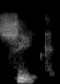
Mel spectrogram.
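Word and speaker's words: SEEC: engaged engineering and computing we pronounce it seek and you'll see that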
